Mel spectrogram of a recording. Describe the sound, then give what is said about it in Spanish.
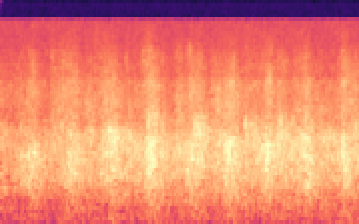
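An audience applauds God steadily, a dense wash of many hands clapping together at a constant level throughout, with no voices standing out. “Entonces, denle un fuerte aplauso a nuestro Dios.”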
